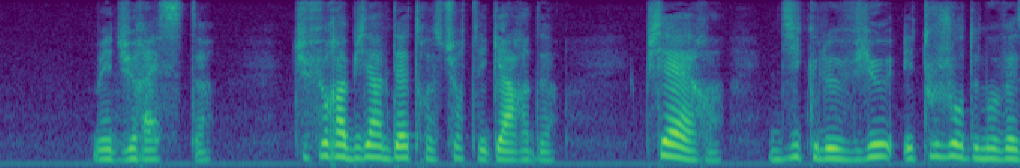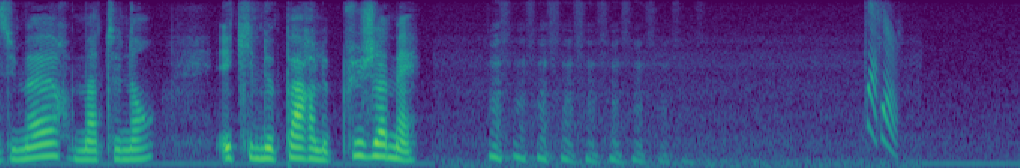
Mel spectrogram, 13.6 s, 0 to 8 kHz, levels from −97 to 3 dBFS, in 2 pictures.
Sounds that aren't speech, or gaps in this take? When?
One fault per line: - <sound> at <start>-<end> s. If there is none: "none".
- laugh at 10.0-11.6 s
- chirp at 12.6-12.8 s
